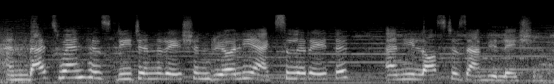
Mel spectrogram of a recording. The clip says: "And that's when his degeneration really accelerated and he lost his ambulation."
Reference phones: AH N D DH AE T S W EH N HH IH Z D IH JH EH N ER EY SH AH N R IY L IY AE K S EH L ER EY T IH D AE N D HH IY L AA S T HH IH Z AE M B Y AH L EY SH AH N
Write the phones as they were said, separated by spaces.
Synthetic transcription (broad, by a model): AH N D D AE T S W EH N HH IH Z D IH JH EH N ER EY SH AH N R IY L IY AE K S EH L ER EY T IH D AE N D HH IY L AA S T HH IH Z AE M B Y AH L EY SH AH N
